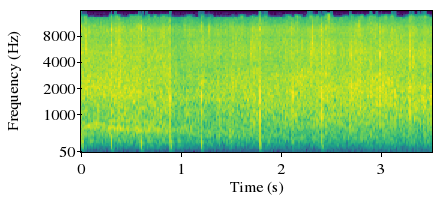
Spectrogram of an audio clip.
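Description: A seminar audience gives sustained applause at a sales training event, a dense steady wash of clapping with sharper individual claps standing out, no talking over it.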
